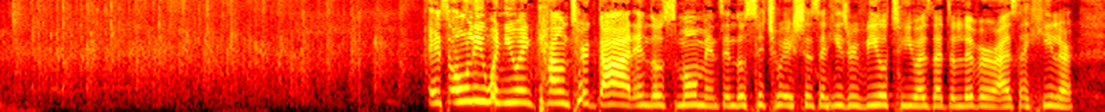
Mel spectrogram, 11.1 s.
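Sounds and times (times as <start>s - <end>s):
audience clapping hands: 0.0s - 6.2s
speech: 4.3s - 11.0s.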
